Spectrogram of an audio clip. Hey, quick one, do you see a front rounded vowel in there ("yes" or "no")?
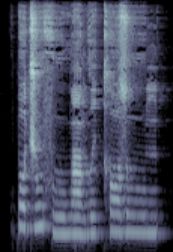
no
